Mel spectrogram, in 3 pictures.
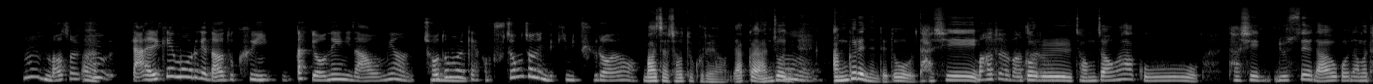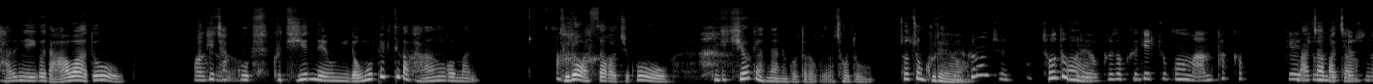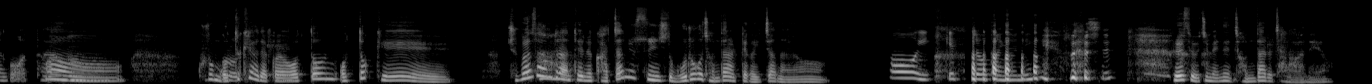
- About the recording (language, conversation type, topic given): Korean, unstructured, 가짜 뉴스와 잘못된 정보를 접했을 때 어떻게 사실 여부를 확인하고 대처하시나요?
- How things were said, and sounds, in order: other background noise; tapping; laugh; sigh; laugh; laughing while speaking: "사실"; laugh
